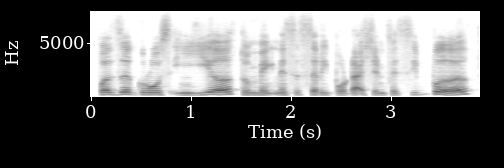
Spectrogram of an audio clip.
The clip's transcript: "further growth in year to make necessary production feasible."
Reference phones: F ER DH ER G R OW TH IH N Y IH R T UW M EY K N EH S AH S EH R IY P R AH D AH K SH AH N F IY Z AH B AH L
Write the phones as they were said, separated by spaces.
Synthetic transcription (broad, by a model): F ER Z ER G R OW S IH N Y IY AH T UW M EY K N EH S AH S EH R IY P R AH D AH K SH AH N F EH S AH B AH L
